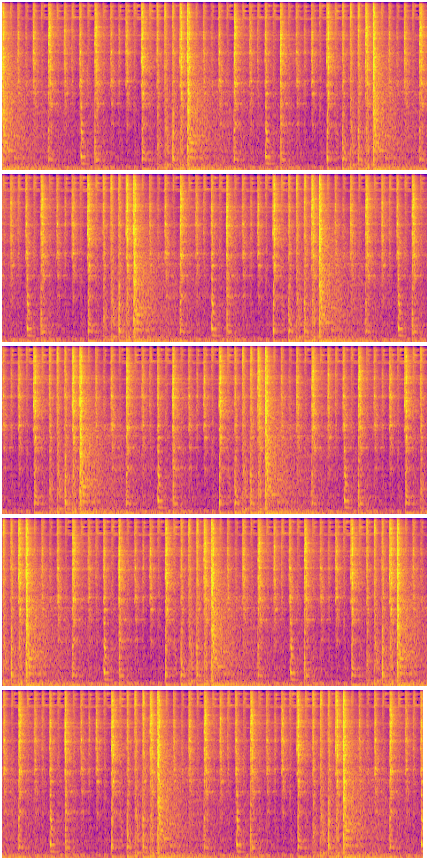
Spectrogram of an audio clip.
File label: ambience Music; templeofnudges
